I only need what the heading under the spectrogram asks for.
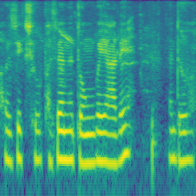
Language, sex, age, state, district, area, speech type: Manipuri, male, 30-45, Manipur, Chandel, rural, spontaneous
